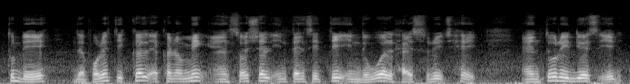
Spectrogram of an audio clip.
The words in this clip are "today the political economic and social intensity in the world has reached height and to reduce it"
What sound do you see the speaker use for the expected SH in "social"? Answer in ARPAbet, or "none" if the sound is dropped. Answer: SH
